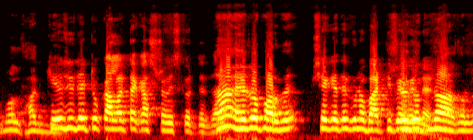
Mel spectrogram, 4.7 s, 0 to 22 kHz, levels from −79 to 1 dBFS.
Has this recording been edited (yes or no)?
no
